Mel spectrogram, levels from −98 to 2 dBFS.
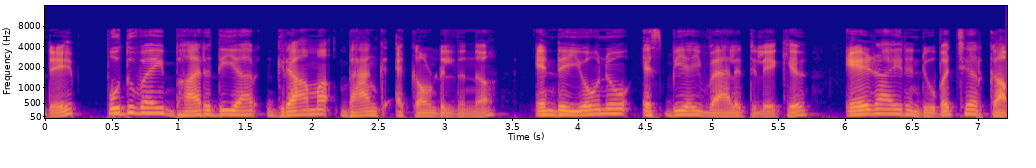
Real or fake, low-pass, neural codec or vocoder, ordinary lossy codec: real; 7.2 kHz; none; none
